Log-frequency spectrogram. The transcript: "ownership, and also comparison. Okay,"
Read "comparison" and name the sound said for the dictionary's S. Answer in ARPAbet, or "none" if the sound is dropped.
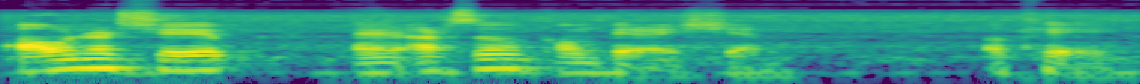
SH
